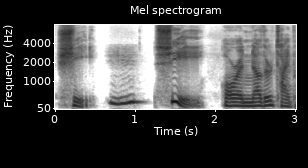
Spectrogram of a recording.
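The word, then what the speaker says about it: sidhe: she here is spelled s i d h e so it reads like Sid but it's pronounced she mhm she or another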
